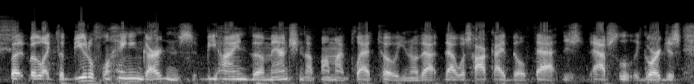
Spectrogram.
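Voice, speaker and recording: With hardly any pauses and at a very fast pace, a man speaks at a medium pitch with ordinary variation, in a dry, close sound with no echo and noticeable background noise. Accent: American. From Michigan Upper Peninsula. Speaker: Minecraft server player, YouTuber. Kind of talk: casual interview chat.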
